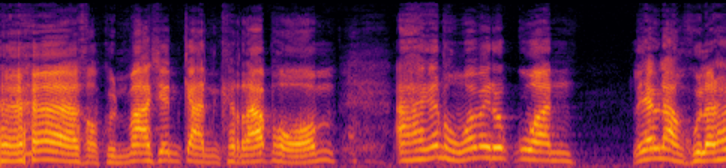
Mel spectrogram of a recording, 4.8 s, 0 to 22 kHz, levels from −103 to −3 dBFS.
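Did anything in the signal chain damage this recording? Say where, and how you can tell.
Yes. Throughout the speech the sound is swirly, smeared and hollow, with blurred attacks, worse than a single 64 kbit/s Opus pass would give. This is likely generation loss at the codec stage: around seven successive encodes, each requantising on a shifted frame grid, stacking noise.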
